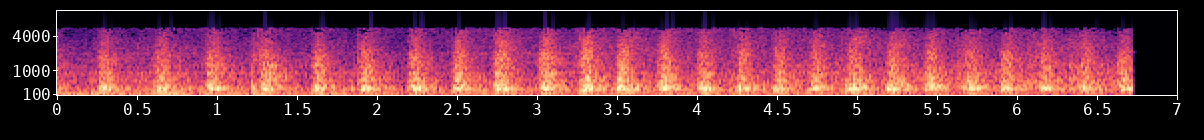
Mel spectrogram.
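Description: Steam train from a Thomas and Friends video game giving a steady run of rhythmic hissing steam puffs, loud and close, repeating at an even pace for several seconds before cutting off abruptly.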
